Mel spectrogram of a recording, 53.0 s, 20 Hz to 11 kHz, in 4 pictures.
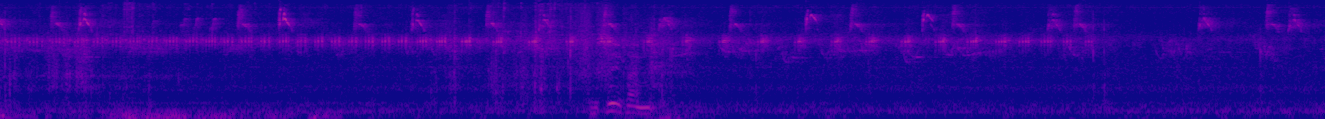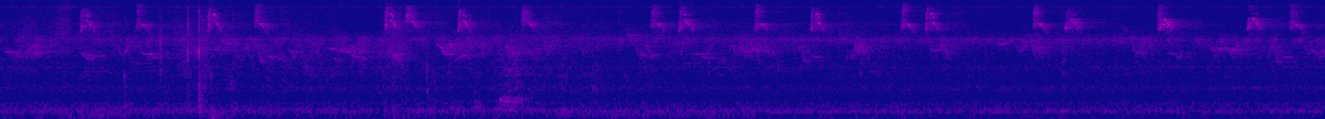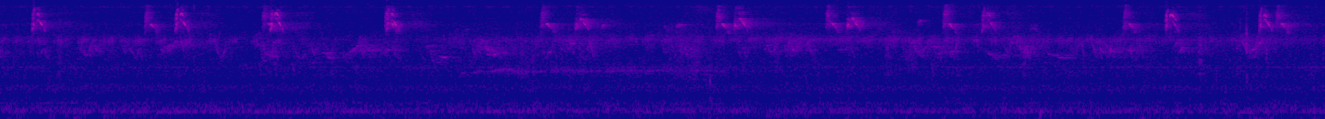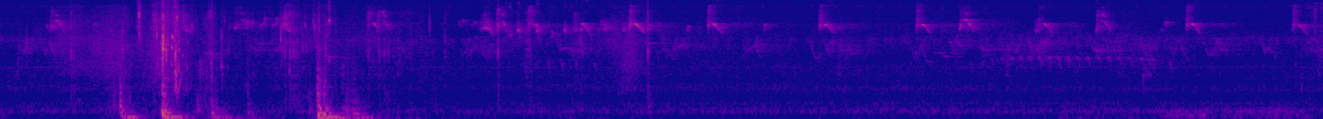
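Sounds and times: birds chirping: 0:00.0 - 0:52.9
soft knock: 0:40.9 - 0:43.6.

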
